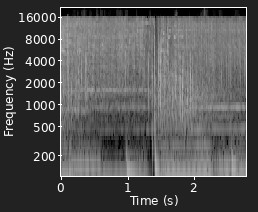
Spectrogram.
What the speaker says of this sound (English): Then I heard it, a crack.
